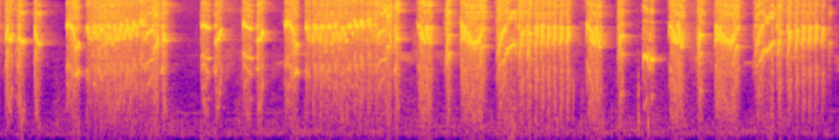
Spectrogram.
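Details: Oriental magpie-robin delivering rough 'kasaran' song meant to make rivals puff up: a string of short, high, scratchy and rasping bursts separated by abrupt gaps, some stretched into grating chatter, all loud and close.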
